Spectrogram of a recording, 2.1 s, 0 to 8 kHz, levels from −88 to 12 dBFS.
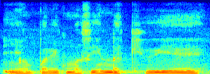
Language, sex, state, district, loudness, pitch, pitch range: Hindi, male, Uttar Pradesh, Shamli, -14 LUFS, 120 Hz, 120-125 Hz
